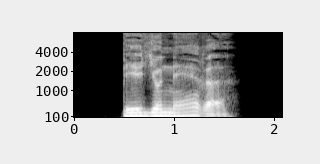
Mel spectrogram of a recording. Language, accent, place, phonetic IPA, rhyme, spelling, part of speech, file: German, Germany, Berlin, [bɪli̯oˈnɛːʁə], -ɛːʁə, Billionäre, noun, De-Billionäre.ogg
- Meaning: nominative/accusative/genitive plural of Billionär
